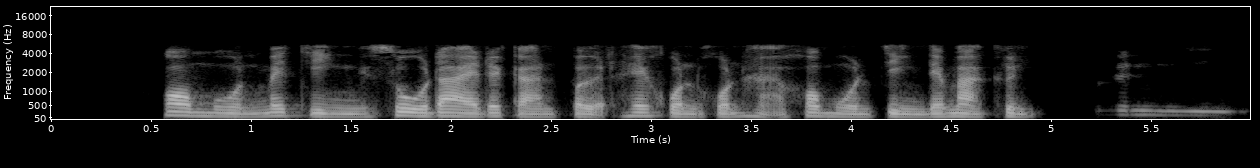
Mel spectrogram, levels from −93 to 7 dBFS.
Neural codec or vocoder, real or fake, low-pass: none; real; 5.4 kHz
